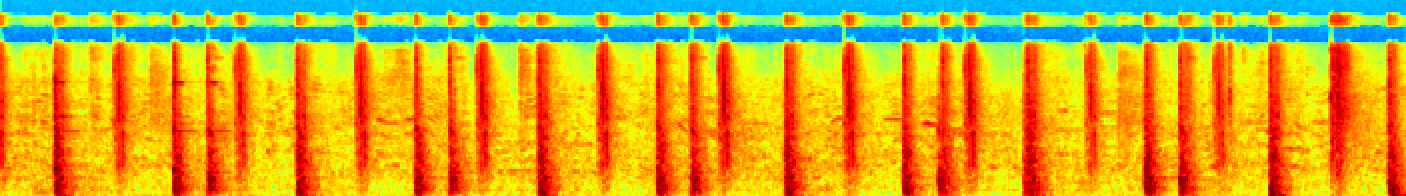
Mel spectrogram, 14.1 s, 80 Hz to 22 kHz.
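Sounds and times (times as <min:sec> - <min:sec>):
rhythmic thumps and claps: 0:00.0 - 0:14.0.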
